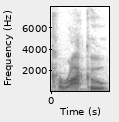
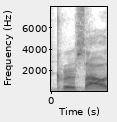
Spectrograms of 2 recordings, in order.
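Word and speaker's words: curaçao: Those tiki drinks they're rum, and there's like blue curacao that you put in, which looks like karaku, but it's curacao is how it's pronounced.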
